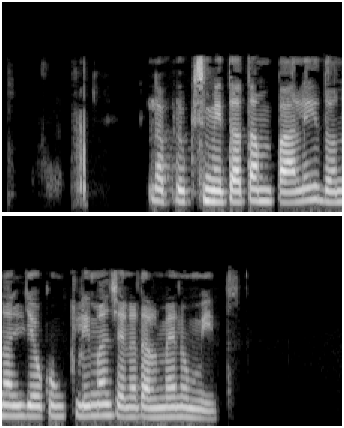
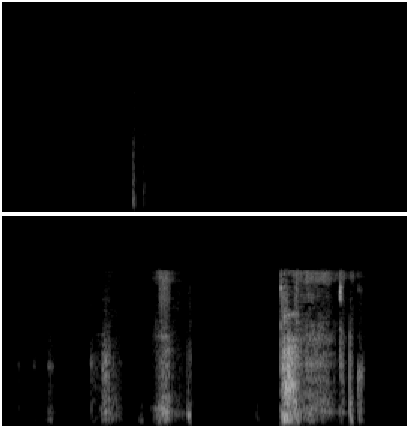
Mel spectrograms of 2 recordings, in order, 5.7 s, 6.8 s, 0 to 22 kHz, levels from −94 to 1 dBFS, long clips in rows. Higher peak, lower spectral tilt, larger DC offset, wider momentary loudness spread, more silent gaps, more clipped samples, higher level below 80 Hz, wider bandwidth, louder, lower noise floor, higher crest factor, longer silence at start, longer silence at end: first, -2 dBFS vs -18 dBFS; about the same, -3.5 dB/octave vs -2.5 dB/octave; neither; second, 16 LU vs 25 LU; second, 0.97-1.06 s vs 4.38-4.51 s, 4.96-5.68 s; neither; first, -62 dBFS vs -80 dBFS; about the same, 7.8 kHz vs 7.6 kHz; first, -17 LUFS vs -38 LUFS; about the same, -89 dBFS vs under -90 dBFS; second, 18 dB vs 28 dB; second, 0.6 s vs 4.2 s; first, 1.05 s vs 0.35 s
